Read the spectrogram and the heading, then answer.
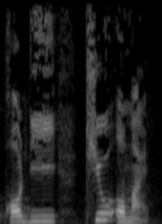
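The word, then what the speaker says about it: polytuomai (πολιτεύομαι): 这个字的读音读作 polytuomai 啊 polytuomai 在新约圣经的里面总共只有出现两次，一个就是腓立比书第一章 27 节，另外一个是使徒行传 23 章第一节，也是出自保罗的口中。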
